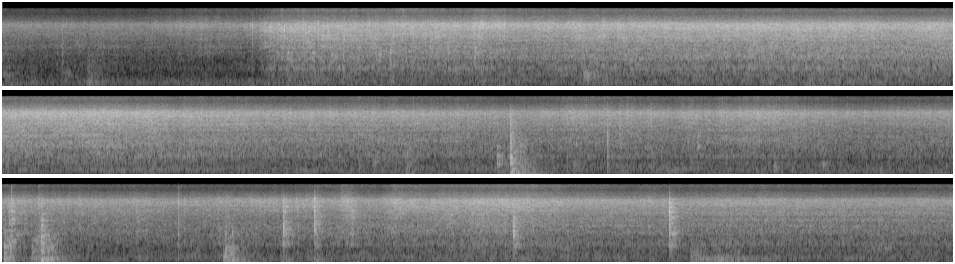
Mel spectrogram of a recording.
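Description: Hot oil sizzling in a frying pan with onion and green chili. About two and a half seconds in, the frying gets much louder as canned tuna is tipped in, then carries on steadily while a metal spoon stirs, with a few sharp clicks and scrapes against the pan.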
